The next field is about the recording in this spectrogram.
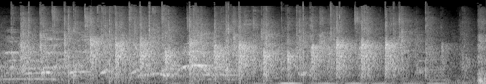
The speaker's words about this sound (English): Pause for applause.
